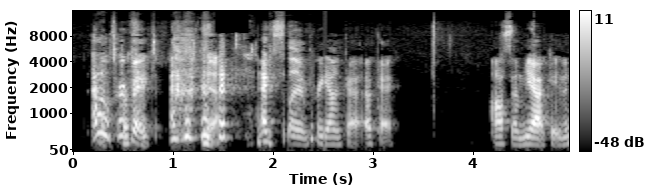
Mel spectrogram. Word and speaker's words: Priyanka: to confirm um do is your name pronounced priyanka yes oh perfect excellent priyanka okay awesome yeah okay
